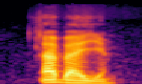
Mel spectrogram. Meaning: third-person plural present indicative/subjunctive of abayer
- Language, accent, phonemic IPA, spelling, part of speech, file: French, France, /a.bɛj/, abayent, verb, LL-Q150 (fra)-abayent.wav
